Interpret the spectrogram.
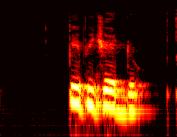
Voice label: "pipicellu", Calabrese; cucina calabrese; Glossario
